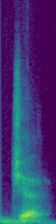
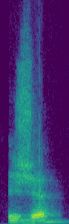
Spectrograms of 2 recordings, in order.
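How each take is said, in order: First: The first consonant is a hard dj sound. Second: The first consonant is a soft zh sound. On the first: This is the standard form. The speaker calls it right. "la bonne prononciation c'est ja" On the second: This is a regional habit. The speaker calls it wrong. "au Maghreb surtout, on la prononce ja"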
